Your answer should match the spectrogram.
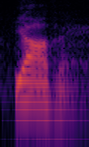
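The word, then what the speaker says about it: Yahweh: right now that is the Hebrew word for God sometimes pronounced yave and you see four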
